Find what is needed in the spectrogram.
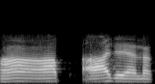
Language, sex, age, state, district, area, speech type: Hindi, male, 18-30, Madhya Pradesh, Harda, urban, conversation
